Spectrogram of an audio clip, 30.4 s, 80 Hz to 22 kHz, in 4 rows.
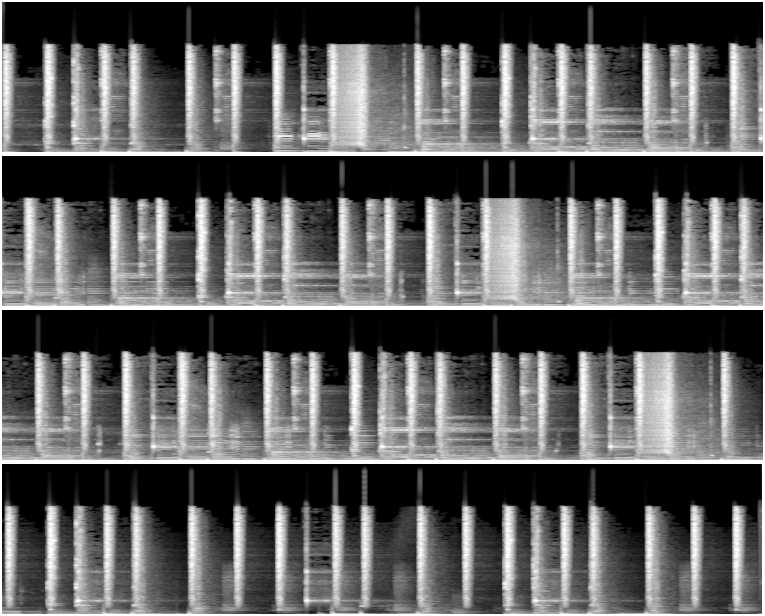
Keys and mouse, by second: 0.0 ctrl+j, 1.2 ctrl+t, 1.8 right click, 2.5 click, 3.3 click, 6.5 Return, 7.1 ctrl+j, 7.6 ctrl+t, 8.2-9.3 drag, 9.4 right click, 10.2 click, 11.2 click, 12.9 click, 14.0 click, 15.6 Return, 17.0 click, 17.8 click, 18.9 click, 22.8 shift+click, 24.9 click, 25.9 click, 26.7-29.0 typing.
